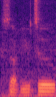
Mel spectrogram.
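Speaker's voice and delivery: dead-level, flat drone with no tune. Mocking a generic YouTuber's intro, said in a flat monotone. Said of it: "talking on monotone".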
